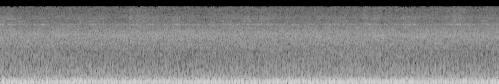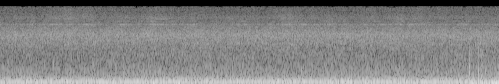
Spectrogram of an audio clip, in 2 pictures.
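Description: A biplane in War Thunder drones past as a steady, low engine rumble with a constant hum, holding an even level throughout with no voices.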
